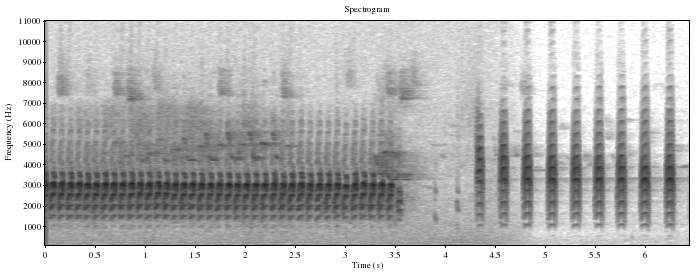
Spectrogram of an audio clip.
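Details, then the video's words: Red-breasted nuthatch producing a rapid nasal chatter for over three seconds, then a short pause and a slower run of separate, clipped, high nasal toots spaced roughly a quarter second apart. "Red-breasted nuthatch sounds, Sounds of the Canadian Nuthatch"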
